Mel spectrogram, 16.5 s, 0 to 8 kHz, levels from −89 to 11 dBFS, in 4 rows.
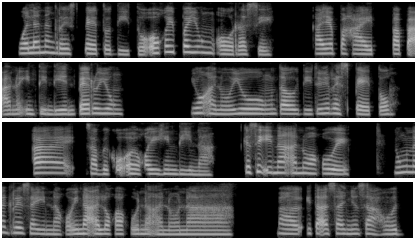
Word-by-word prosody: wala 270 +2 +3
nang 300 -2 -1
respeto 245 -2 0
dito. 200 -1 -4
Okey 330 +3 +1
pa 325 - +4
‘yong 300 -3 -3
oras, 215 -1 0
eh, 195 - -9 0.4
kaya 250 +1 +3
pa 255 - -2
kahit 225 -2 +1 0.2
papaano 230 -1 +3
intindihin, 220 -1 -1
pero 245 +2 +6
‘yong 250 -2 0 0.7
‘yong 275 +1 +1
ano 225 -1 -1
‘yong 245 -1 +2
tawag 230 -1 +4
dito 225 +1 -7
‘yong 260 0 -1
respeto, 215 -3 0 0.6
ay 285 0 +3
sabi 240 -2 -1
ko, - - -1 0.2
"Okey, 235 0 +1
hindi 220 -3 -2
na." 190 -1 -5 0.3
Kasi 330 +3 +4
inaano 275 -3 +2
ako, 245 0 0
eh, 220 - -1 0.5
no’ng 320 +2 -1
nag-resign 255 -5 -1
ako, 215 0 -4
inaalok 235 -1 +3
ako 230 0 -3
na, - - -2
ano 210 0 -2
na, 210 0 -1 0.5
ma 235 -2 +1
i 255 - -7
taasan 240 -1 +1
‘yong - - -10
sahod, 225 -1 -2
235 Hz, 165 wpm, -23 LUFS, 220-255 Hz, 0.7 s, pero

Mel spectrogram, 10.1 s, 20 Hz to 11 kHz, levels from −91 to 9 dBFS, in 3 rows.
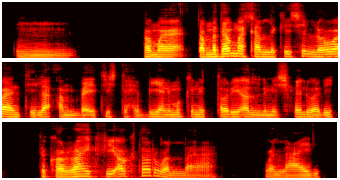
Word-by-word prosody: إمم. 110 -1 -8 0.7
طَب 120 - +4
ما 120 -1 +3
طَب 125 +1 +6
ده 145 +1 +11
ما 155 -1 +4
يخلّيكيش 135 +1 -1
اللي 135 -4 0
هو 135 +3 +4
أنتِ 125 -4 +3
لأ 125 +2 0
ما 110 -2 -6
بقيتيش 115 +5 -3
تحبيه؟ 125 0 -8
يعني 125 -2 0
ممكن 130 +1 -5
الطريقة 125 +1 -1
اللي 115 -2 -4
مش 110 -1 -5
حلوة 130 -3 -1
دي 120 +1 -6 0.4
تكرّهِك 140 +5 +2
فيه 145 0 0
أكتر 180 +3 -3
والّا 105 -5 -6 0.5
والّا 110 -1 -6
عادي؟ 110 -1 -4
125 Hz, 160 wpm, -24 LUFS, 110-135 Hz, 0.7 s, ده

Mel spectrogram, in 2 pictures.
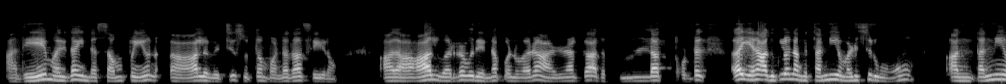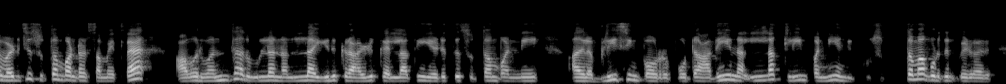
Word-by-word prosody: அதே 160 +4 +1 0.2
மாரி 190 -3 +1
தான், 220 -2 +3
இந்த 170 -1 -5
சம்ப்பையும் 180 +5 -2 0.4
ஆளை 180 0 +4
வச்சு 150 - -7
சுத்தம் 180 -2 -7
பண்ண 150 +1 -5
தான் 185 +1 +1
செய்றோம். 150 -4 -8 0.5
அது 165 0 +3 0.3
ஆள் 215 0 +8
வர்றவரு 200 +2 0
என்ன 180 - -1
பண்ணுவாரு? 160 +2 -2
அழகா 160 +4 -4
அதை 160 - -12
ஃபுல்லா 165 +5 0 0.2
தொடச் 215 0 -2 0.2
அதான் 230 +2 +8
ஏன்னா 225 +1 +10
அதுக்குள்ள 220 +4 +3
நாங்க 190 -4 0
தண்ணீய 220 +4 +2
வடிச்சுருவோம். 185 +1 -3 0.5
அந்த 170 -2 0
தண்ணீய 220 +6 +2
வடிச்சு 185 +7 0
சுத்தம் 235 -3 -3
பண்ற 185 -3 +2
சமயத்தில, 160 -1 +1 0.5
அவர் 175 +2 0
வந்து 195 +6 -4
அது 185 - -3
உள்ள 180 +2 0
நல்லா 175 +4 +1
இருக்கிற 185 -1 -1
அழுக்கு 180 +3 -4
எல்லாத்தையும் 165 +2 -2
எடுத்து 175 - -3
சுத்தம் 180 - -5
பண்ணி, 165 0 -5 0.4
அதில 160 -1 +1
ப்ளீச்சிங் 205 +2 -3
பவுடர் 155 -2 -3
போட்டு, 165 +1 -4
அதையும் 205 +4 -1
நல்லா 190 +6 -1
கிளீன் 195 +3 -5
பண்ணி, 170 +3 -4
எங்களுக்கு 290 - -13
சுத்தமா 245 -2 +3
குடுத்துட்டு 370 -4 -2
போயிடுவாரு. 155 -2 -5
180 Hz, 165 wpm, -20 LUFS, 165-205 Hz, 0.5 s, ஏன்னா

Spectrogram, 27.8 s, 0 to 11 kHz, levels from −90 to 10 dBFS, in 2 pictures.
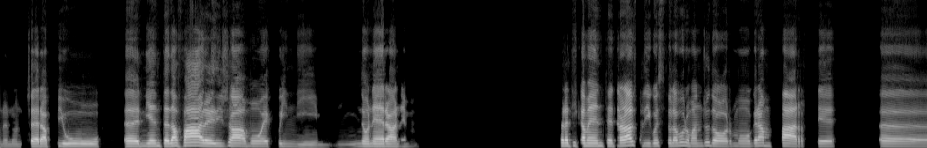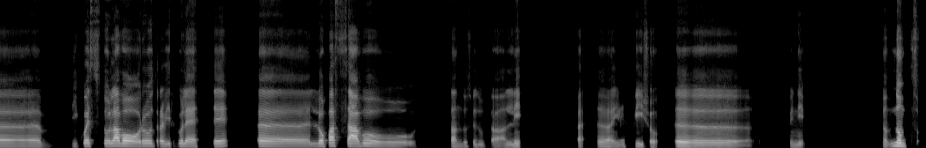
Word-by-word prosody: non 160 0 -16
c'era 170 -2 +4
più 180 -2 0 0.4
ehm 185 0 +4
niente 195 +1 +3
da 205 +1 +6
fare 220 -2 +8
diciamo 190 -1 +2
e 180 0 -3
quindi, 160 -5 -12 0.3
mhmm, 155 +3 -19
non 180 0 -1
era 175 -1 +5
nem 160 0 -15 2.2
Praticamente. 205 -1 +2
Tra 205 +1 +2
l'altro 240 -1 +6
di 200 - -5
questo 205 0 -6
lavoro 210 +2 -1
mangio 195 +3 -5
dormo 185 -1 -2
gran 205 +1 -1
parte, 185 -2 +1 0.6
ehm, 160 -4 -6 0.3
di 190 0 -28
questo 200 -1 -9
"lavoro", 190 -1 -2
tra 180 - -9
virgolette, 180 +1 -9 0.4
ehm, 165 -3 -7
lo 195 +1 -4
passavo 185 -8 -5 0.5
stando 155 -2 -15
seduta 150 -2 -19
lì, 150 +4 -11 0.9
cioè - - -16 0.2
ehm, 165 -2 -12
in 145 - -22
ufficio. 160 +2 -15 0.3
Uhm 145 - -6 0.5
quindi 150 -4 -19 1.2
n - - -14
non 200 -2 +2
s - - -28
180 Hz, 95 wpm, -21 LUFS, 160-195 Hz, 2.2 s, fare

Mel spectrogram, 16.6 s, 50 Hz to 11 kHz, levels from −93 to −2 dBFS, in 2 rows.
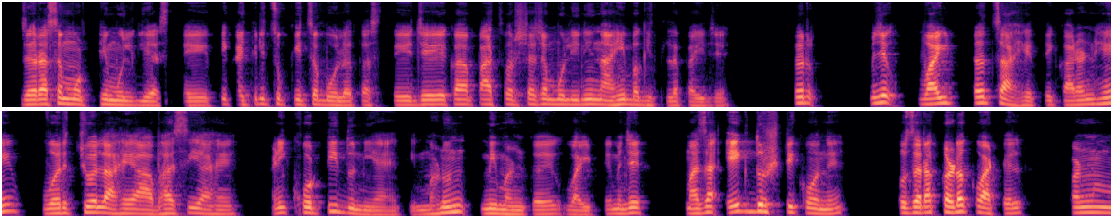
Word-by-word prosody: जरा 145 +1 +5
असं 150 +3 +3
मोठी 150 -1 -1
मुलगी 125 -3 -1
असते. 120 +1 -5
ती 115 +7 -9
काहीतरी 140 +2 -6
चुकीचं 145 -1 -5
बोलत 120 -2 -3
असते, 130 +2 -5
जे 140 +1 +2
एका 145 +1 +1
5 145 -1 0
वर्षाच्या 150 +1 -3
मुलीने 145 0 0
नाही 140 0 +2
बघितलं 125 -2 -6
पाहिजे. 115 +1 -8 0.5
तर 190 0 +3 0.5
म्हणजे 205 +3 +4 0.3
वाईटच 185 +3 +3
आहे 125 -6 +1
ते 130 - -7
कारण 135 +3 -1
हे 180 +6 0 0.3
व्हर्चुअल 155 +4 +2
आहे, 140 -2 +3
आभासी 140 +3 0
आहे 130 -3 -3 0.3
आणि 160 - +1
खोटी 175 +5 0
दुनिया 130 - -2
आहे 110 -1 -8
ती. 110 +2 -15
म्हणून 155 +11 +1 0.2
मी 145 - +4
म्हणतोय, 125 0 -1
वाईट 115 -2 -3
आहे. 135 - -12
म्हणजे 150 +4 +1 0.3
माझा 145 +6 +4
एक 195 +2 +7
दृष्टिकोन 175 -8 +2
आहे, 145 +4 -3
तो 165 - -8
जरा 170 +1 +6
कडक 195 +2 +8
वाटेल. 150 -3 +2 0.4
पण 165 +1 +1
145 Hz, 175 wpm, -25 LUFS, 130-160 Hz, 0.5 s, कडक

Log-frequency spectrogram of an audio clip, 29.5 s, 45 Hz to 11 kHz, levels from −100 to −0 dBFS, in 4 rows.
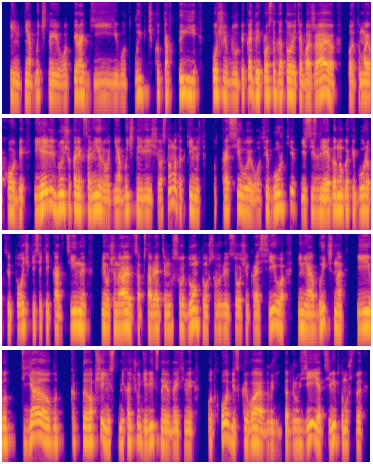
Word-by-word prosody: какие-нибудь 105 -4 -3
необычные 110 0 -3
вот 100 +1 -8
пироги, 110 -3 -2
вот 100 -1 -9
выпечку, 125 0 -5
торты. 120 0 -2 0.2
Очень 130 -1 +2
люблю 110 0 -6
выпекать, 145 +7 +1
да 120 - +2
и 120 - +5
просто 125 +1 +1
готовить 115 0 +1
обожаю, 110 +3 +5 0.2
вот 110 -1 -1
это 105 - -11
мое 110 0 +4
хобби. 110 -2 -1
И - - -4
я 130 +5 +7
люблю 140 -5 +3
еще 135 0 0
коллекционировать 120 -4 +2
необычные 110 +3 -3
вещи. 110 -1 -4
В - - -2
основном 155 +11 -2
это - - -6
какие-нибудь 110 -5 -3 0.2
вот - - -17
красивые 115 -1 0
вот 105 +1 -6
фигурки, 135 +4 -1
есть 110 0 -4
из 115 -1 -3
"Лего" 110 +2 +3
много 120 -1 +3
фигурок, 115 -1 -1
цветочки, 120 +1 -3
всякие 115 -1 -6
картины. 120 +2 +1 0.2
Мне 120 -1 +1
очень 115 +1 -3
нравится 115 0 +5
обставлять 110 +1 0
ими 110 0 -2
свой 115 -2 -5
дом, 130 +5 +3
потому 110 -5 -4
что - - -16
выглядит 110 -2 -4
всё 110 - -4
очень 105 -1 -5
красиво 120 +4 0 0.2
и 120 - +1
необычно. 115 +1 0 0.2
И 120 +2 +3
вот 125 +1 0 0.2
я 150 +5 +5
вот 125 0 -2
как-то 125 0 -1
вообще 130 0 +3
не 110 -1 -1
ст - - -7
не 120 -2 -3
хочу 125 +3 -2
делиться, 130 +2 -1
наверное, 110 -1 0
этими 105 0 -4 0.2
вот 115 -1 -6
хобби, 145 -4 +2
скрываю 120 +1 +3
от - - -5
друз 105 0 -4 0.2
от 110 -1 0
друзей 115 +6 +1
и - - +5
от 110 - 0
семьи, 130 +6 +1
потому 110 -5 -4
что 110 -1 -5
115 Hz, 165 wpm, -23 LUFS, 110-125 Hz, 0.2 s, я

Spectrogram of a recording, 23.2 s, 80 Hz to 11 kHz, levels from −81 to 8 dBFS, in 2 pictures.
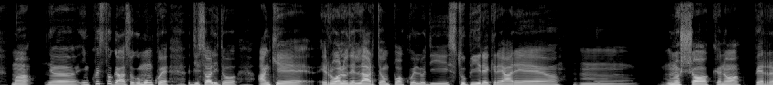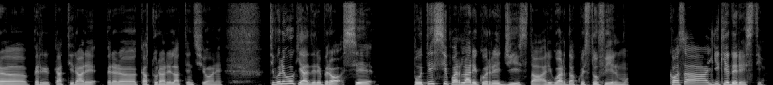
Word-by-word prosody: Ma, 180 +3 +1 0.2
uhm, 195 -1 0
in 210 +1 -4
questo 280 +4 -3
caso 155 -6 +2
comunque 165 -3 +3 0.3
di 155 +3 -4
solito 165 -6 +2 0.3
anche 170 - +1
il 160 -1 0
ruolo 175 +1 +7
dell'arte 160 -2 +4
è - - +2
un 145 -2 -1
po' 155 -3 0
quello 150 +2 -1
di 145 0 -2
stupire, 165 +3 +1
creare 150 -1 +1
a 145 -1 -4 0.3
mhmm, 150 -3 -9 0.4
uno 155 -1 +5
shock, 150 0 +4
no, 160 +5 +2 0.2
per 145 -1 0 0.6
per 145 -2 -5
cattirare 145 0 -3
per 145 -2 -2
catturare 145 0 -2
l'attenzione. 140 -1 -5 0.7
Ti 225 - -4
volevo 280 +4 +1
chiedere, 150 - +1
però, 150 -5 +2
se 195 -2 -1 0.5
potessi 270 +8 -1
parlare 215 -3 +1
col 180 0 -2
regista 145 -6 -3
riguardo 155 +4 -1
a - - -7
questo 165 -1 -4
film, 130 -2 -4 0.6
cosa 245 +2 0
gli 245 +2 -3
chiederesti? 135 - 0
155 Hz, 120 wpm, -21 LUFS, 145-185 Hz, 0.7 s, ruolo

